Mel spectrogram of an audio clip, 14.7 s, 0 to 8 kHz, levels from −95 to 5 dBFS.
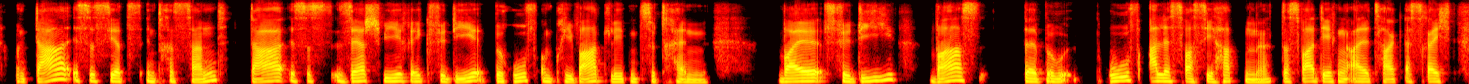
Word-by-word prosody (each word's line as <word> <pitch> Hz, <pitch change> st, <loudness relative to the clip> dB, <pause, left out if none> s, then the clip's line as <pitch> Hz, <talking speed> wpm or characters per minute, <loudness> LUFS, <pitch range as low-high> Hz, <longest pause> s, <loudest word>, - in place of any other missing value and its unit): Und 100 Hz, -5 st, -6 dB
da 165 Hz, -, +4 dB
ist 135 Hz, -10 st, 0 dB
es 120 Hz, 0 st, -1 dB
jetzt 110 Hz, -3 st, 0 dB
interessant, 115 Hz, -, -2 dB, 0.2 s
da 120 Hz, +7 st, +4 dB
ist 130 Hz, -5 st, -1 dB
es 115 Hz, -2 st, 0 dB
sehr 115 Hz, +2 st, +1 dB
schwierig 115 Hz, -3 st, +1 dB
für 105 Hz, -, -2 dB
die, 100 Hz, +8 st, 0 dB
Beruf 115 Hz, +4 st, -1 dB
und 105 Hz, -2 st, -3 dB
Privatleben 100 Hz, -2 st, 0 dB
zu -, -, 0 dB
trennen, 85 Hz, -2 st, -3 dB, 0.7 s
weil 110 Hz, +3 st, +4 dB
für 110 Hz, -5 st, +1 dB
die 135 Hz, -, -1 dB, 0.3 s
war's 145 Hz, +1 st, +2 dB, 0.4 s
der 105 Hz, -2 st, +3 dB
Be 100 Hz, +1 st, -1 dB, 0.4 s
Beruf 130 Hz, +5 st, 0 dB
alles, 115 Hz, 0 st, +2 dB
was 100 Hz, -3 st, +1 dB
sie 100 Hz, -3 st, +1 dB
hatten, 105 Hz, -2 st, -2 dB
ne? 90 Hz, +1 st, -1 dB
Das 105 Hz, 0 st, -1 dB
war 110 Hz, +1 st, +4 dB
deren 105 Hz, -1 st, 0 dB
Alltag 100 Hz, -2 st, 0 dB
erst 105 Hz, -1 st, -2 dB
recht 105 Hz, -1 st, +1 dB
110 Hz, 145 wpm, -21 LUFS, 100-120 Hz, 0.7 s, da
